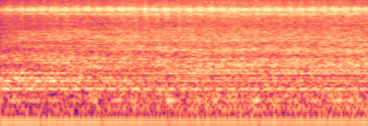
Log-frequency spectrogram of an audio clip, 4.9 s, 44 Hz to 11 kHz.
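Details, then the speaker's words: C4 Corvette idling after its water pump was replaced: smooth, even idle with a faint steady hiss up top and no rattles or knocks. The earlier rattle noise is gone and there are no leaks, so it sounds healthy. "you listen to that? See how quiet it is? No rattles."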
